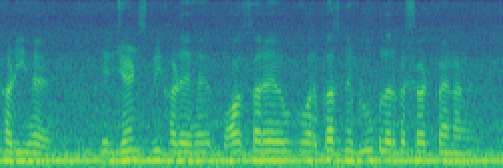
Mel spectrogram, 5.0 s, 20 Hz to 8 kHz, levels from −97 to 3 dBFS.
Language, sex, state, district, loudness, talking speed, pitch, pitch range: Hindi, male, Chhattisgarh, Raipur, -15 LUFS, 200 wpm, 165 Hz, 160-170 Hz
